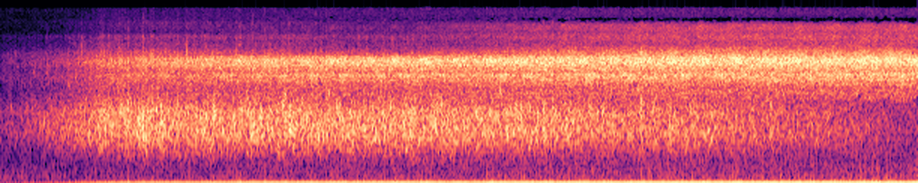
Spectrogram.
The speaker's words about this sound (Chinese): 这是这怎么听着像冲厕所的声音？ 呃，这是一个生态厕所啊，这是一个蝉鸣的声音。 哦，夏天， 蝉 嗯 鸣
